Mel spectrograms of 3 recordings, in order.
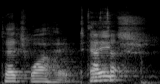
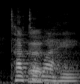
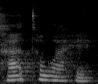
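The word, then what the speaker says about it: Tatuaje: How you say it? Techuahe. Tatawahe. Yes. Tatawahe.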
